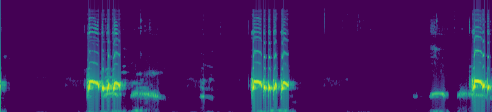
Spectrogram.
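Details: Local zebra dove (perkutut lokal) song used as a lure to make silent doves call back, performed in the morning: a bright pulsed cooing phrase of quick rippling notes, repeated every few seconds with softer drawn-out coos between, clean background.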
